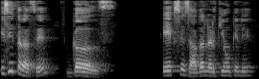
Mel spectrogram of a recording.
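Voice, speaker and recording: A man's voice: on the high side, expressive, measured pace, darkish tone. A man teaching a grammar lesson step by step, spelling words out letter by letter and repeating each example. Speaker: English teacher.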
